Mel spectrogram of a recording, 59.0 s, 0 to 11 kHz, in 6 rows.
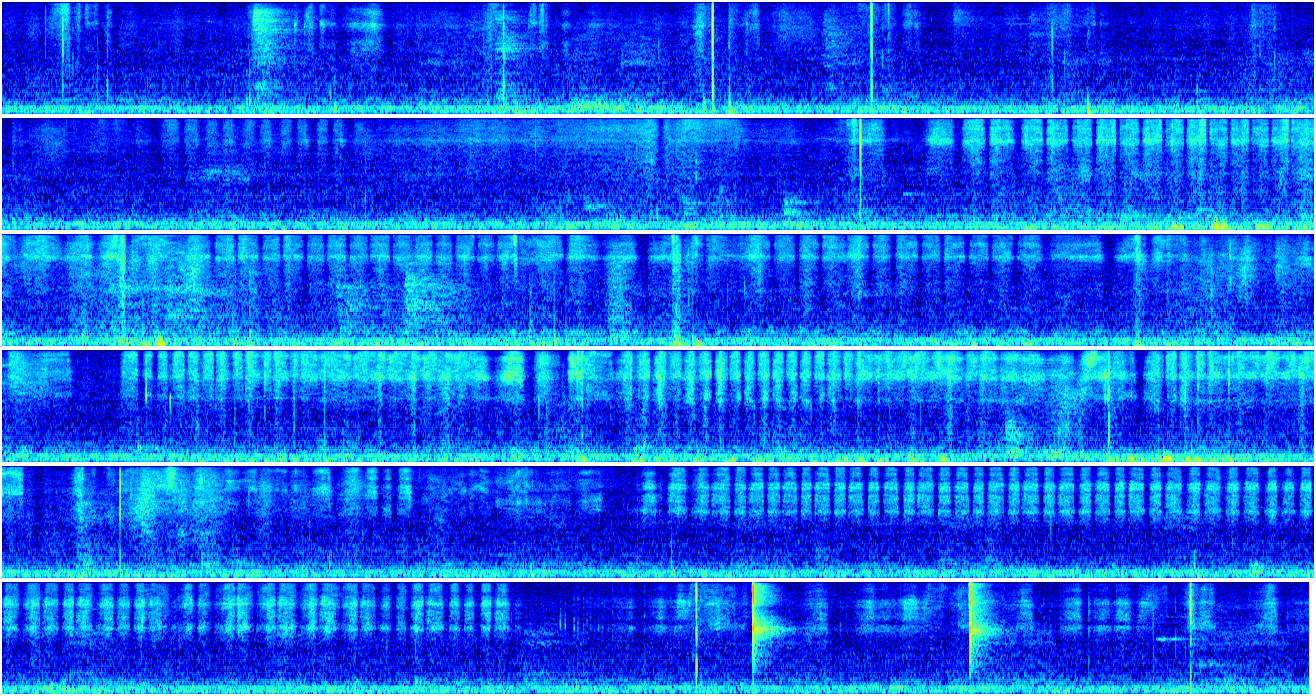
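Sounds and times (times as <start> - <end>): hands rubbing oiled skin: 16.3 - 42.9
sharp snaps: 54.8 - 55.1, 56.4 - 56.8.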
